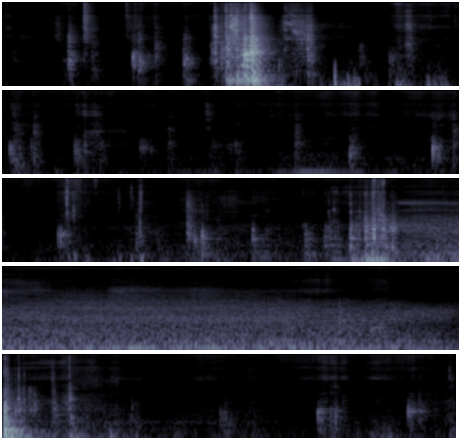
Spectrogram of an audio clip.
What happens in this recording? I walked to the room door and opened it, then walked to the window and opened it. After taking fresh air I closed the window and started walking away from the window.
